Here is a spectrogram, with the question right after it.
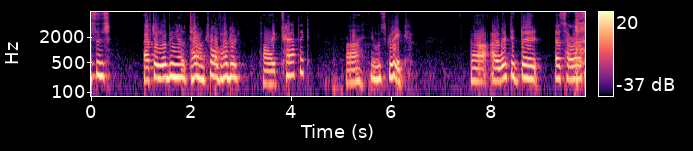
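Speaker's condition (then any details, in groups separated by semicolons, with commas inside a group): Cerebral palsy; unable to type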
